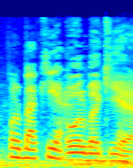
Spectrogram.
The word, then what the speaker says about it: Wolbachia: Bener bacanya seperti itu ya? Wolbachia.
